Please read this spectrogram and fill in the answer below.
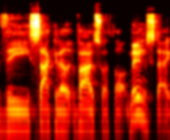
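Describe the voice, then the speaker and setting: A man speaks with a northern English accent in a bright, sharp tone. The background is quiet. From northern England. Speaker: musician. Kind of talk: casual chat.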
